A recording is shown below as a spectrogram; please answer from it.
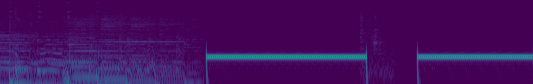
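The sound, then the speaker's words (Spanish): Placing a call to a guest brings a telephone dial tone, a steady pure hum that starts after a stretch of music, breaks off briefly with a click and a gap, then resumes. “Vamos a llamar al señor Carlos Rivera.”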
